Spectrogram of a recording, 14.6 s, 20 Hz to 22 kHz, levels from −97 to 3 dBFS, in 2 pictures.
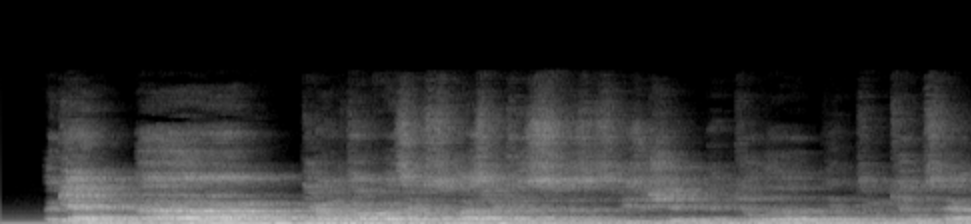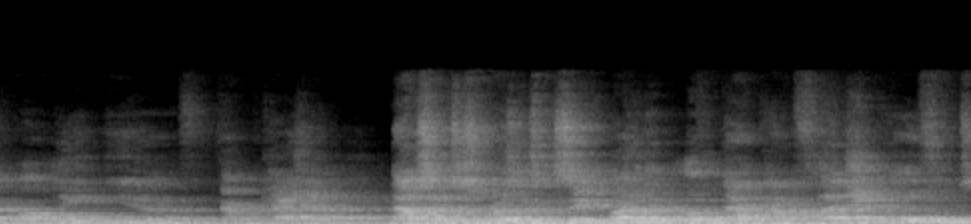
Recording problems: room echo; strong; dies away in 3 s
off-mic speech; far
electrical hum; faint; throughout; 60 Hz, 25 dB below the speech

